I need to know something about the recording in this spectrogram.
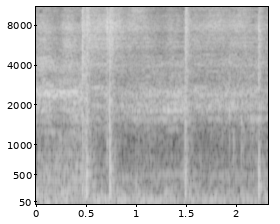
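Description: Loud show music over fireworks bursting: three sharp bangs, two close together about half a second in and a third about a second and a half in.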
